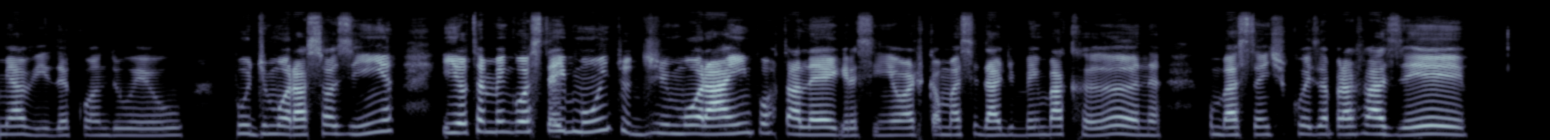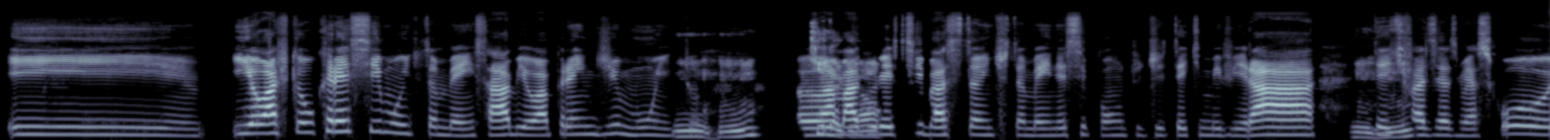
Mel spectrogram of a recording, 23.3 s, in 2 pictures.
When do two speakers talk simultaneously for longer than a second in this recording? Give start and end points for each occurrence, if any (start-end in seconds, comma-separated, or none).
none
